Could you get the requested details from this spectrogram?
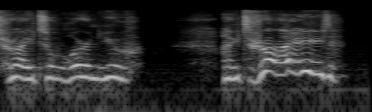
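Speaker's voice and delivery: put-on high, loud, groaning, whimpering old man voice. A game master voices the old man downstairs, whimpering old man. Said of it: "the old man sort of making like whimpering and groaning noises".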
